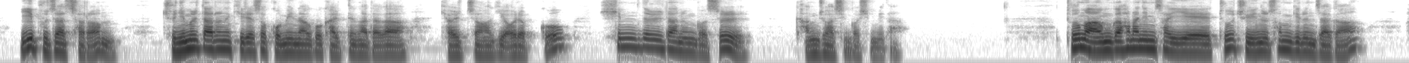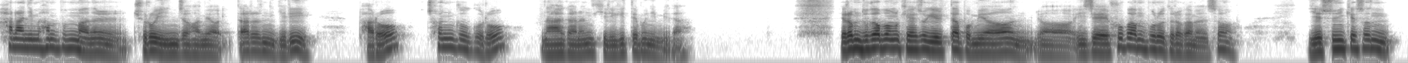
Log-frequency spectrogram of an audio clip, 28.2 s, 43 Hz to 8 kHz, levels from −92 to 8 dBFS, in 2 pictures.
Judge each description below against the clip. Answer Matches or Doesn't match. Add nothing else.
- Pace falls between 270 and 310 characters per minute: Matches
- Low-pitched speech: Matches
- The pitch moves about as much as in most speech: Doesn't match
